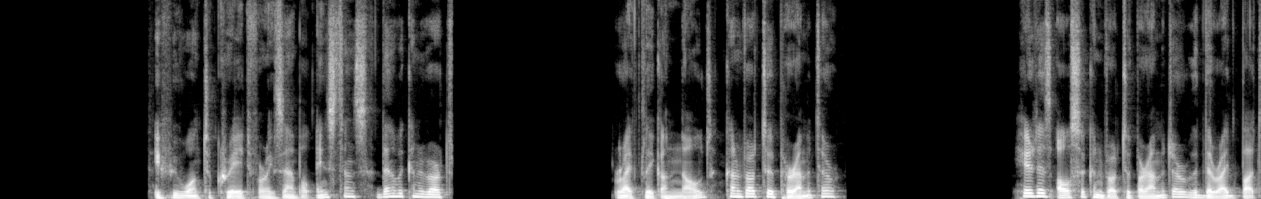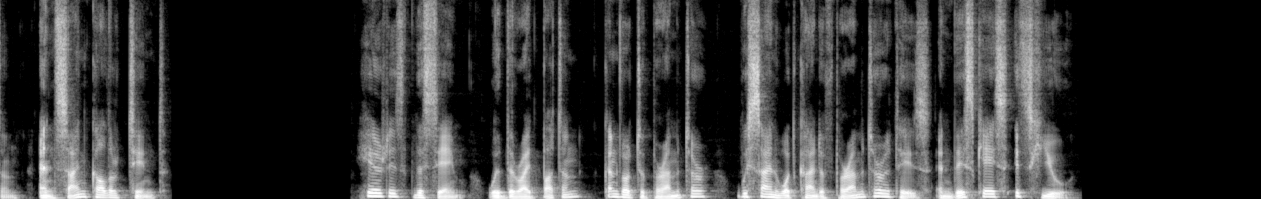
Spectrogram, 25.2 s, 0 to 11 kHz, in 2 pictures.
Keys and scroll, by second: 4.1-9.8 typing, 11.7-13.6 typing, 13.8 Return, 18.5-20.2 typing, 20.7 Return.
